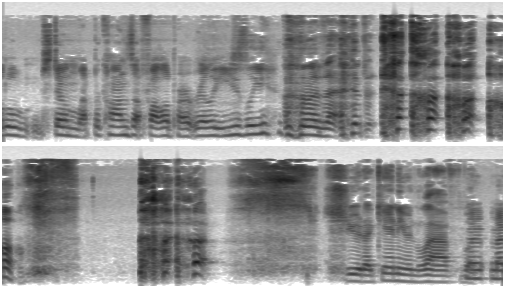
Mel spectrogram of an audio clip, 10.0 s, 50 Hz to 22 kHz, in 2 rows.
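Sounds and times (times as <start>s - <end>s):
speech: 0.0s - 5.6s, 8.4s - 10.0s
coughing fit: 3.6s - 5.6s, 6.4s - 7.2s
raspy breath: 7.2s - 8.2s.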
